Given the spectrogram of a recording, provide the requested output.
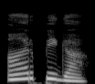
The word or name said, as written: ಆರ್ಪಿಗ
